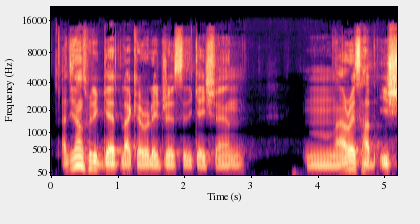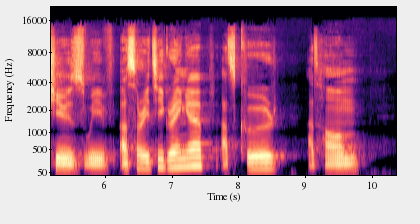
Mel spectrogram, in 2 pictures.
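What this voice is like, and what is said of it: Strong French accent. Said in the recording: “I'm ... from southwest of France. Sorry. That's why I've got a strong accent.”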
